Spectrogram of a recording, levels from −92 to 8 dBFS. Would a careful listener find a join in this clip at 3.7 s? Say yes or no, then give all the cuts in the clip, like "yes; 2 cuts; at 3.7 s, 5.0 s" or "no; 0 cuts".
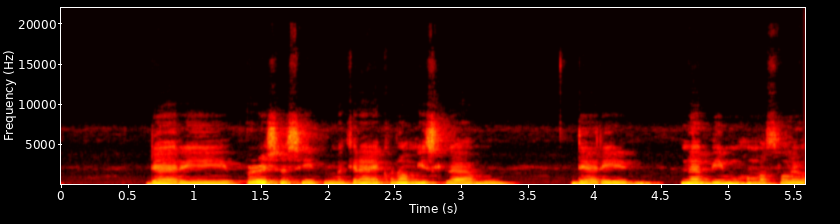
no; 0 cuts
